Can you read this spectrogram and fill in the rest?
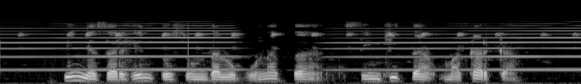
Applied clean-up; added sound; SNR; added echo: none; Bowed string instrument; 8 dB; none.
